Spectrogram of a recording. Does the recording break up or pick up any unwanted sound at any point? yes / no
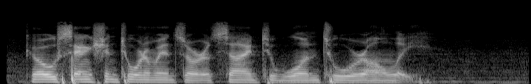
no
